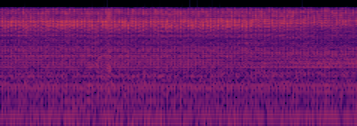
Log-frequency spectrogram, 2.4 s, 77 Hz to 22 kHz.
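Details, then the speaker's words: Monitor Audio RSW12 subwoofer amplifier with a loud-buzz complaint, at power-up: a constant 60 Hz mains hum under a harsh high-frequency buzz; every capacitor on the power amp board was found defective. "i hear a 60 hertz hum and a bunch of high frequency component at the same time which really shouldn't be on a subwoofer at all"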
